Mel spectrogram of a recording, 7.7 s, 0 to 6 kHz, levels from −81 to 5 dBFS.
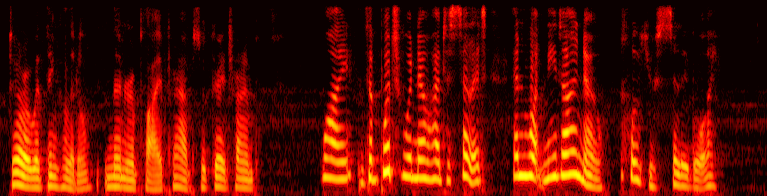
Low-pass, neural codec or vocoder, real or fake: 5.4 kHz; codec, 24 kHz, 3.1 kbps, DualCodec; fake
